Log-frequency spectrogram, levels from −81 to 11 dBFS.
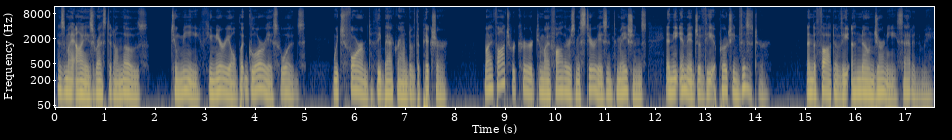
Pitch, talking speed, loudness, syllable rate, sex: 95 Hz, 145 wpm, -21 LUFS, 4.8 syllables/s, male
